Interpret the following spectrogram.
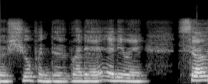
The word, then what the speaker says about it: Schumpeter: I think in German it's probably pronounced Schumpeter, but in English it's Schumpeter.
